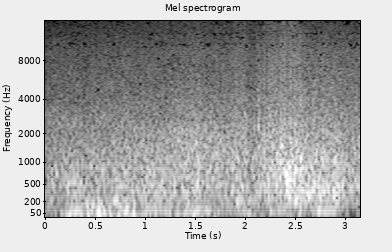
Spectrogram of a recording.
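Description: Steady Adriatic Sea surf washes in on the beaches of a small resort town in southern Montenegro, 75 miles south of Dubrovnik, with a broad, hissing roar, swelling louder near the end as a wave breaks and rushes up; no voices, just continuous water noise.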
